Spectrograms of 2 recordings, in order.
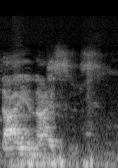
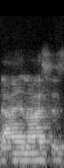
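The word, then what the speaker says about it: Dionysus: Without talking about I think I think it's pronounced Dionis, right? Talking about Dianisis and Bakas, you're talking about the same deity but different culture, right?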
